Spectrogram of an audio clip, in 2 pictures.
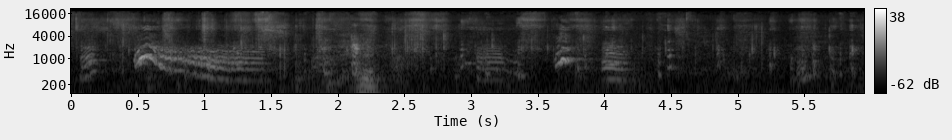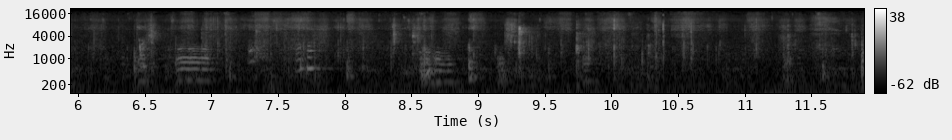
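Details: Eleven-day-old Labrador Retriever puppies, Mocha's litter, eating until full then settling to sleep indoors; a sharp squeal opens, followed by scattered short whimpers among soft rustling and suckling clicks.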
